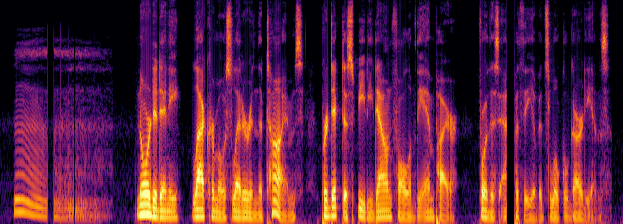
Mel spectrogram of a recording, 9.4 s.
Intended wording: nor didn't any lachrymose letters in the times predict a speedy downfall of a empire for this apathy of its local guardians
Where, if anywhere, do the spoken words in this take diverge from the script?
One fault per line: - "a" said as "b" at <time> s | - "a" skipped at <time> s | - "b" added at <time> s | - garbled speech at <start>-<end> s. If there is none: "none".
- "didn't" said as "did" at 2.2 s
- "letters" said as "letter" at 3.5 s
- "a" said as "the" at 6.2 s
